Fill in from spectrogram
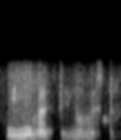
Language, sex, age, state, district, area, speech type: Kannada, male, 60+, Karnataka, Chitradurga, rural, conversation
